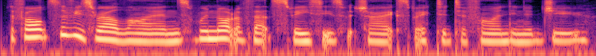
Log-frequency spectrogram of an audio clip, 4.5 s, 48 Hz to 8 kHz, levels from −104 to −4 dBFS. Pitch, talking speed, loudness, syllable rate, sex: 215 Hz, 240 wpm, -17 LUFS, 5.4 syllables/s, female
